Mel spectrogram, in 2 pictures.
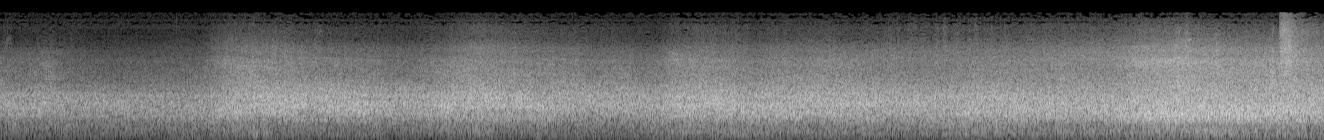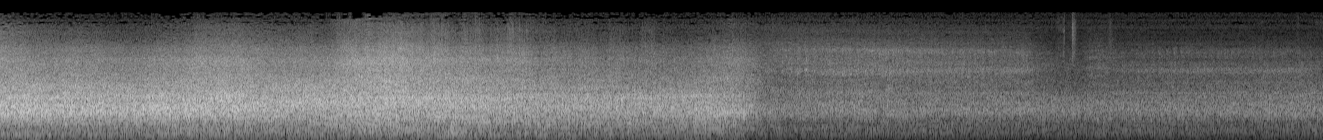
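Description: Road traffic on a multi-lane road: tyre and engine noise of passing cars and trucks, swelling and fading as vehicles go by, with a short high hiss near the middle. About three-quarters of the way through it drops to a quieter, steady traffic hum.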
